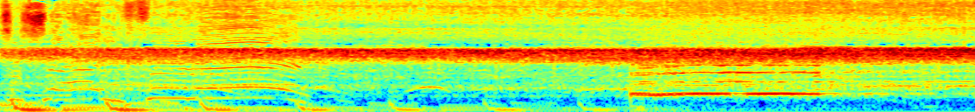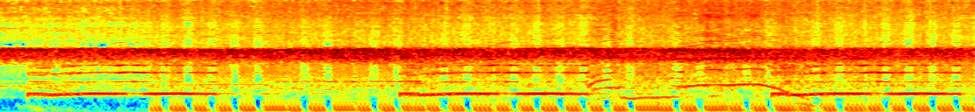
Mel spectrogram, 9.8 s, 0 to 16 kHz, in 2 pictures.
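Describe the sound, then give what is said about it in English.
A loud, shrill whistle blows in sustained bursts over a constant hiss, with shifting tones and rapid pulsing layered underneath, recorded live in Manchester. There is no talking. “Those of you who've heard this before will know it's about 20 odd minutes long, so I've done a short edit for you, give you a flavour of the thing, see if you can find your whistle and some nasal spraying before it ends.”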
